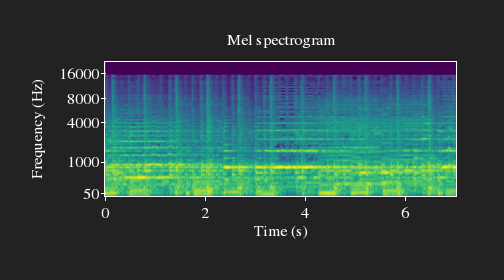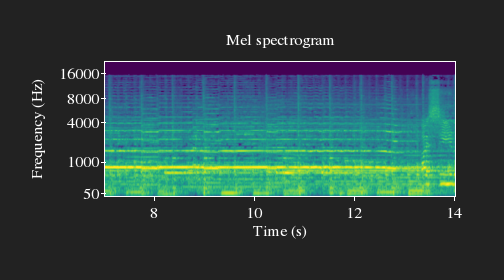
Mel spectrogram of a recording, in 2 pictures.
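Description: Live band playing an instrumental passage led by a fiddle holding long bowed notes, over banjo and guitar strumming and a steady low drum beat.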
